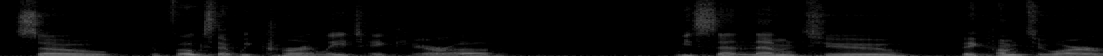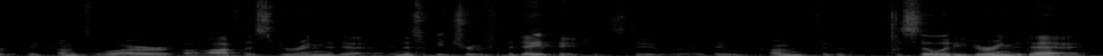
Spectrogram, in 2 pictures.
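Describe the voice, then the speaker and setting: Brief: man, halting and full of fillers, explaining policy, faint background noise. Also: mid-range voice, a little mellow. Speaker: addiction treatment provider representative. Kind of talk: public meeting testimony.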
